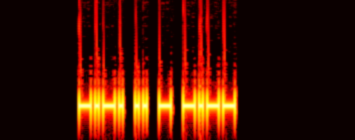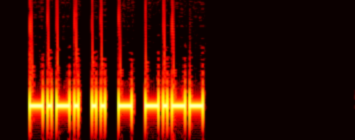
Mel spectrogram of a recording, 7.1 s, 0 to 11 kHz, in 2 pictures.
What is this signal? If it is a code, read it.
Morse code, heard as a keyed tone, about 28 wpm, 700 Hz. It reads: CITY CITY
